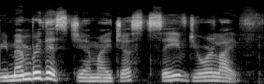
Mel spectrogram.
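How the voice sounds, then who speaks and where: This woman puts on a character voice. Her tone is raspy and her pitch sits in the medium range. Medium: read story.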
